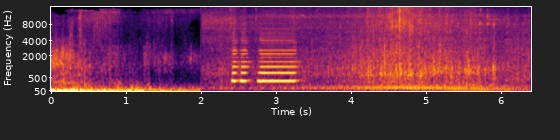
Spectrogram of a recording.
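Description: A deep rumbling whoosh that cuts off about two seconds in, then a car horn honking twice, a short toot followed by a longer one, over a low steady hum.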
